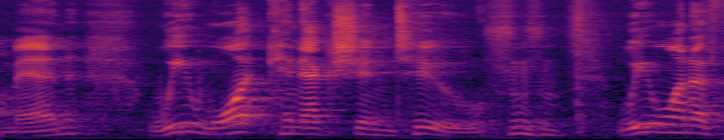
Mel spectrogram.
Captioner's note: chuckles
